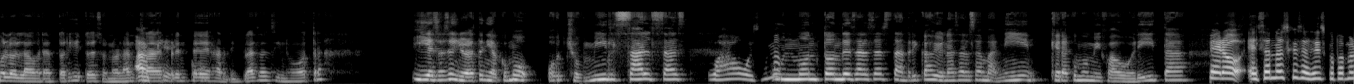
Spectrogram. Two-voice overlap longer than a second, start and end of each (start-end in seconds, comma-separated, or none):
none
